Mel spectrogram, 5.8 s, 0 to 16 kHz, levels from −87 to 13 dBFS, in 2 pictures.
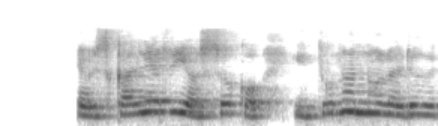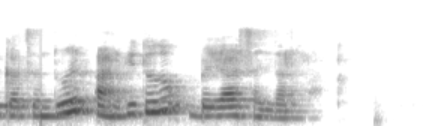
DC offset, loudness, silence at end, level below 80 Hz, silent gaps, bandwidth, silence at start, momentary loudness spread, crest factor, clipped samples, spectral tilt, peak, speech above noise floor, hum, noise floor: under 0.1%; -26 LUFS; 0.9 s; -74 dBFS; none; 7.4 kHz; 0.5 s; 12 LU; 18 dB; under 0.1%; -6.5 dB/octave; -10 dBFS; 47 dB; none; -73 dBFS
